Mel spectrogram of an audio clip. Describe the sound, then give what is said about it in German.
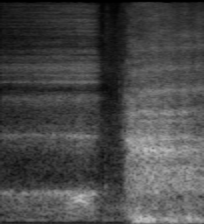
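Sniffing a dark beer to take in its roasted aroma with hints of peat smoke: two drawn-out nasal inhales, a softer one and then a louder, fuller one after a brief pause. “Mach mal, mach mal deine Augen zu und riech rein.”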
